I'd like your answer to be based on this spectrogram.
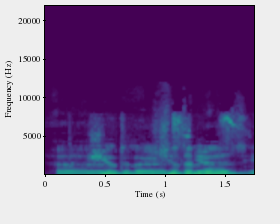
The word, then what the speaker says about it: Gilles Deleuze: You quote the philosopher, how do you say, Gilles Deleuze? – Gilles Deleuze, yes.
